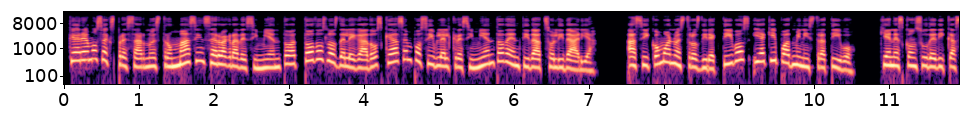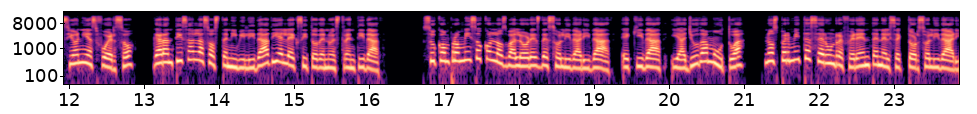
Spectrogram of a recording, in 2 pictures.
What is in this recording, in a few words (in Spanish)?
femenino; asamblea; ¡Hablemos de tu informe de gestión!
